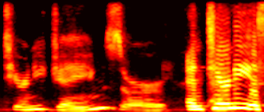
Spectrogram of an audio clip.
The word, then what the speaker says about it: Tierney: or they can just put in my name tyrany James or and tyy is spelled t i e r NY for those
